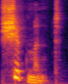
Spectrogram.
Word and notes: shipment: British English

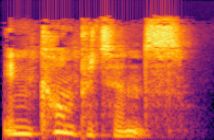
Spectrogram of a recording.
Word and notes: incompetence: British English

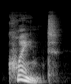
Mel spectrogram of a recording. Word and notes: quaint: British English

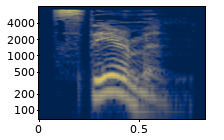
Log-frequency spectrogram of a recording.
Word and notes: spearman: British English

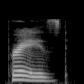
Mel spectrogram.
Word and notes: praised: British English

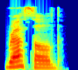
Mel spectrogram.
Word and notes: rustled: British English

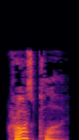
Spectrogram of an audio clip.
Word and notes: cross-ply: British English

